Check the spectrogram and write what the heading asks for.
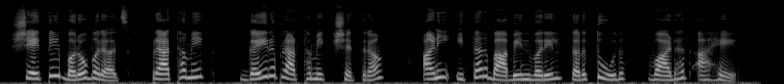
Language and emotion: Marathi, neutral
